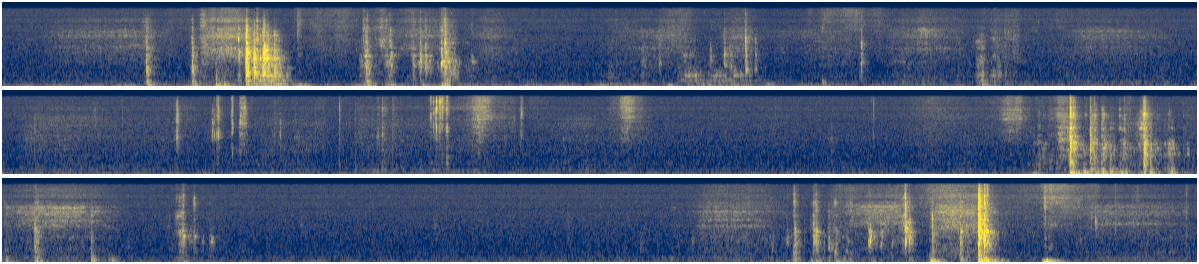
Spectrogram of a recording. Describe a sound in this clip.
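Small plastic and metal parts click and tap as a toy car is handled.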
